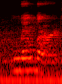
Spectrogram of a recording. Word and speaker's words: Lillard: Lillard. Sorry. if I said it Lizard.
